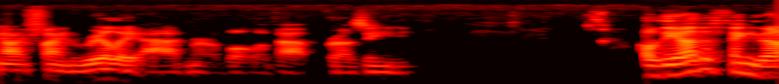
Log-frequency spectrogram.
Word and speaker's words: Brasini: BR ACI and I which is funny because of course that's the way you pronounce it in Italian it's Brezina but it's just funny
